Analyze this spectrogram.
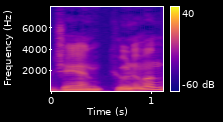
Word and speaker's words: Jan Kuehnemund: Well, what I thought was the most moving deal is when I started noticing that there was a reference to Jan Kuehnemund. Am I pronouncing that right?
